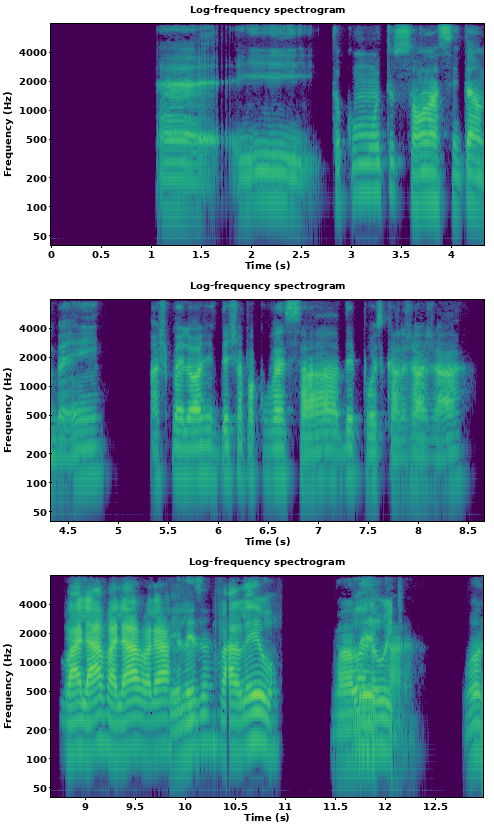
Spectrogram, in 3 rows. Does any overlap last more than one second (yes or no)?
no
